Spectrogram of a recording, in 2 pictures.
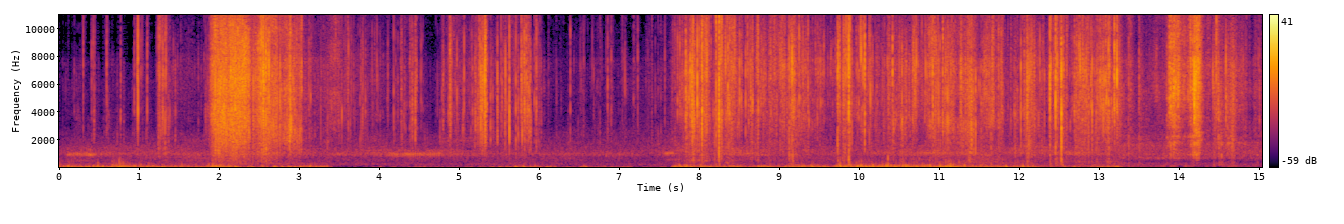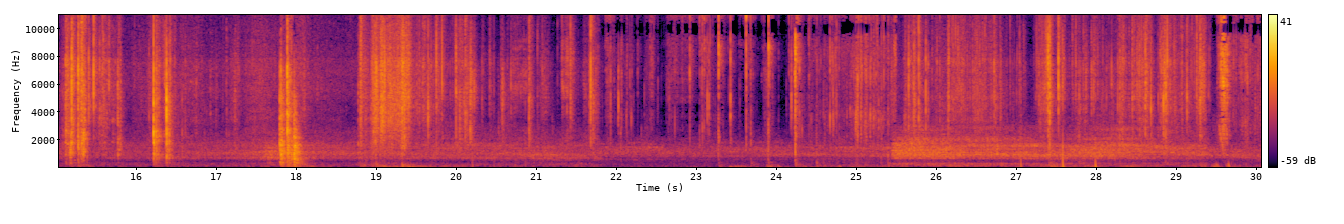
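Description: Reflective bubble-foil insulation rustling and crinkling as it is unrolled, handled and cut, with scattered sharp clicks and scrapes. A steady sound with several pitches comes in near the end.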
